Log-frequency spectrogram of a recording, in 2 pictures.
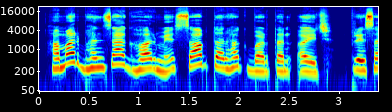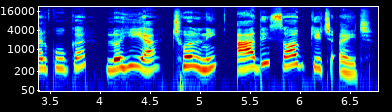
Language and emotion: Maithili, neutral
